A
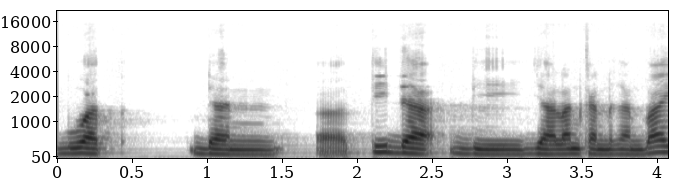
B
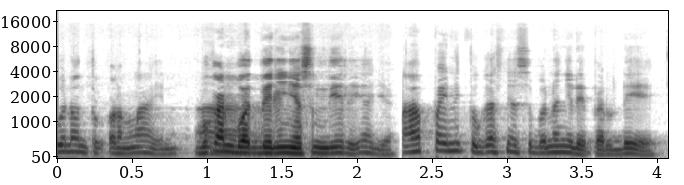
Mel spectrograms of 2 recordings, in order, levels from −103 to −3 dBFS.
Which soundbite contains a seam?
B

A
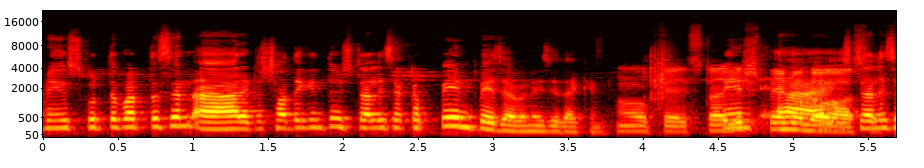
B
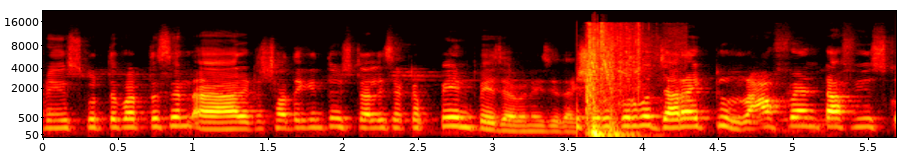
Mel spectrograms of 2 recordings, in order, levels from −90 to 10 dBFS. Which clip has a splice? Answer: B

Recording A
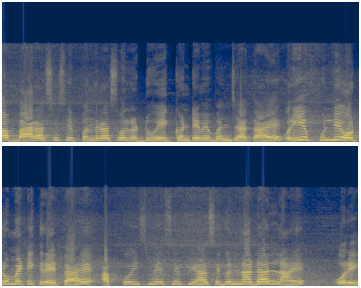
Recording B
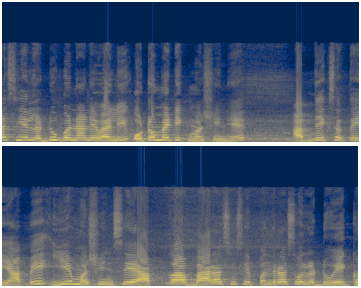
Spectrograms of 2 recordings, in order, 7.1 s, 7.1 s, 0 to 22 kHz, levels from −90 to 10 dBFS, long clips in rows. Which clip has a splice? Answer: A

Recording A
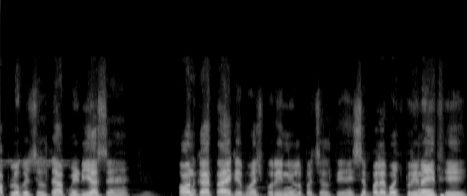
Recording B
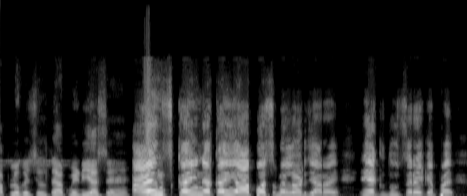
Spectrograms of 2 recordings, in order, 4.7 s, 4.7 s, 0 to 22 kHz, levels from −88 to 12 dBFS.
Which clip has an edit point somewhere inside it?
B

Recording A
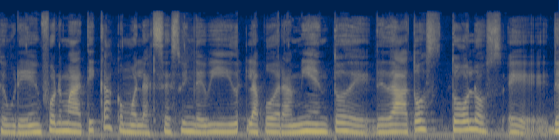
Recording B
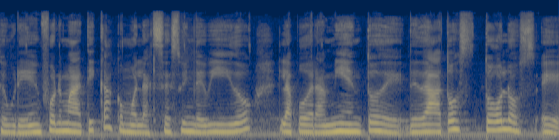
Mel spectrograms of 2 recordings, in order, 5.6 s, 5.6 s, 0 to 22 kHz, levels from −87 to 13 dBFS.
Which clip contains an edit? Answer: A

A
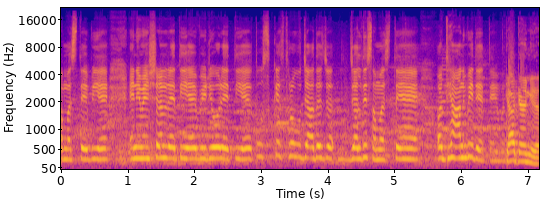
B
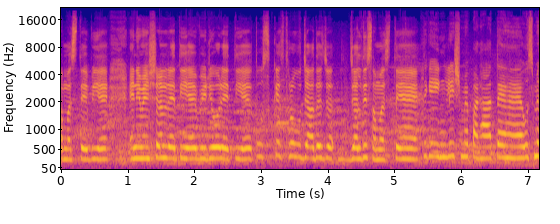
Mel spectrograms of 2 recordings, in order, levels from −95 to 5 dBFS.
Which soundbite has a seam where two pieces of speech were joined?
B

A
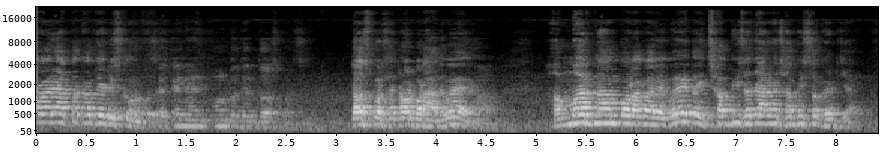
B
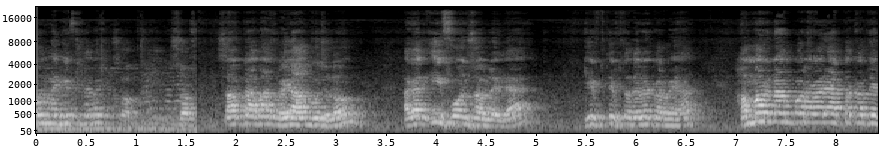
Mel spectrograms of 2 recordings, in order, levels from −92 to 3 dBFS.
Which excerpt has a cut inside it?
B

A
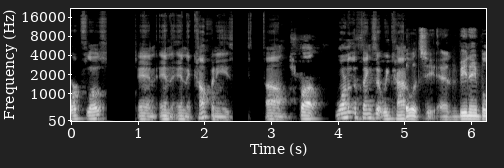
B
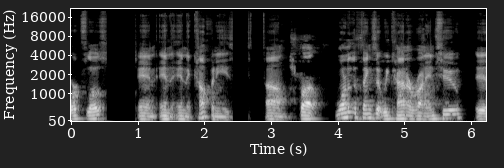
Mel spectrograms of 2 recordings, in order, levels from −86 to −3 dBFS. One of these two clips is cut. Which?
A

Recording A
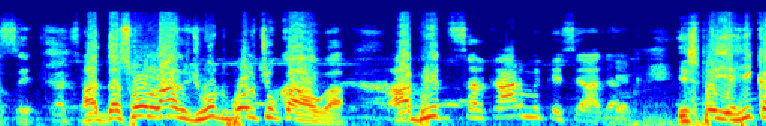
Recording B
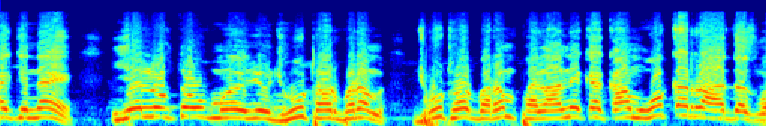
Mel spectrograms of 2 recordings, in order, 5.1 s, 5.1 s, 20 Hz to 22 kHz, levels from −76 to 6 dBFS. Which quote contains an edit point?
A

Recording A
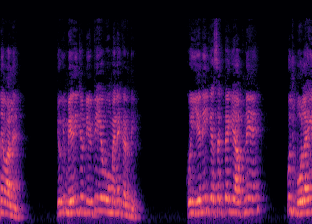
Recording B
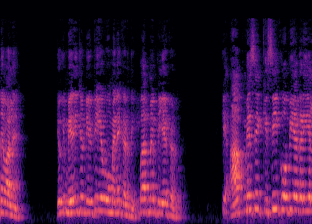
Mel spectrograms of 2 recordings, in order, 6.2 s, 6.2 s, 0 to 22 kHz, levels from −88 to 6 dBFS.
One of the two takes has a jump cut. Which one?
B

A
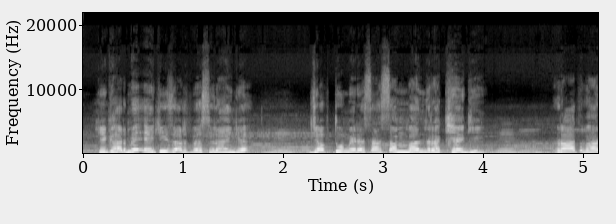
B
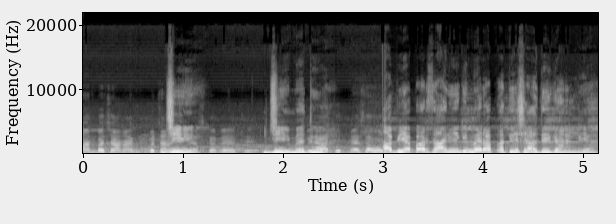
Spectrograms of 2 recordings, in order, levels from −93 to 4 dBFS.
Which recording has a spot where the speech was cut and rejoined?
B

